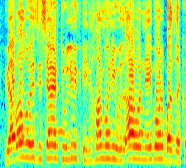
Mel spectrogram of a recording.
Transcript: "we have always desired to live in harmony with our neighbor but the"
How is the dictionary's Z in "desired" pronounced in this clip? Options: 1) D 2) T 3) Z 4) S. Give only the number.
4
